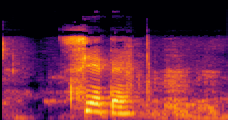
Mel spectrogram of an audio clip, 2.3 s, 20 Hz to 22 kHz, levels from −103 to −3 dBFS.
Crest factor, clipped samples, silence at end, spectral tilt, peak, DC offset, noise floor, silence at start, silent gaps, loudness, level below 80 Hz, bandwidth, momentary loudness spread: 18 dB; under 0.1%; 0.1 s; -2.5 dB/octave; 0 dBFS; under 0.1%; -42 dBFS; 0.05 s; none; -14 LUFS; -50 dBFS; 10 kHz; 20 LU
